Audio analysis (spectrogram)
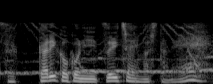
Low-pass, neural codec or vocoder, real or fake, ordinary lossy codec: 7.2 kHz; vocoder, 22.05 kHz, 80 mel bands, Vocos; fake; none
